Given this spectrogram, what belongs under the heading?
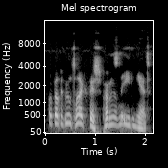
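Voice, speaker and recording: Guy doing a little food-obsessed game fairy, pushed up high, bit husky, childish and indignant. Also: expressive, racing, muffled recording, full character voice. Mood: whiny. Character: small, excitable, food-loving female fairy companion. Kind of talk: reading game dialogue aloud.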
